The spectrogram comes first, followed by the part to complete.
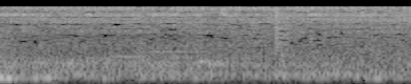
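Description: Steady hiss of a lit gas stove burner under a cooking pot.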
